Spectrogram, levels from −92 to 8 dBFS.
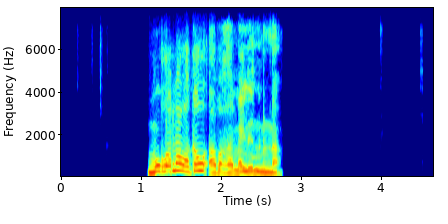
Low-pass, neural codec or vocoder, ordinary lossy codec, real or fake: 7.2 kHz; codec, 16 kHz, 4 kbps, X-Codec, HuBERT features, trained on LibriSpeech; Opus, 32 kbps; fake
